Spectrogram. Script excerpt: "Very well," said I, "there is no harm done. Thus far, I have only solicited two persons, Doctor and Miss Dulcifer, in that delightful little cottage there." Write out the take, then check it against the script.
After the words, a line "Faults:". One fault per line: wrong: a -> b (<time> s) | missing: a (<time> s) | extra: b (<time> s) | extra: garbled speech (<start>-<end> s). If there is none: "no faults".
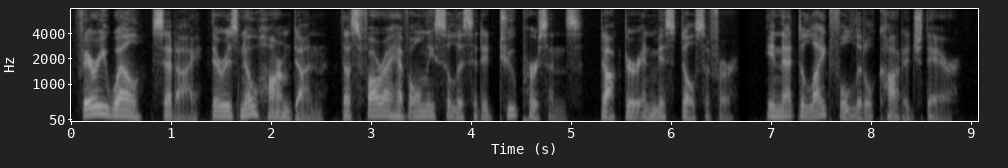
"Very well," said I, "there is no harm done. Thus far, I have only solicited two persons, Doctor and Miss Dulcifer, in that delightful little cottage there."
Faults:
no faults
